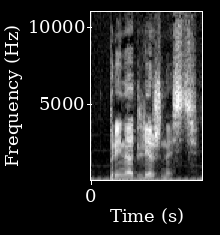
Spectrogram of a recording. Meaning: 1. belonging, membership, affiliation 2. accessory, article, implement 3. characteristic, attribute, property 4. possession
- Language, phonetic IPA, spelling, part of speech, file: Russian, [prʲɪnɐdˈlʲeʐnəsʲtʲ], принадлежность, noun, Ru-принадлежность.ogg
